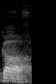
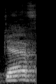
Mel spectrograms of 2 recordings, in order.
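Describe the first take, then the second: First: The vowel is a pure open 'aa' sound. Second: The vowel is tilted toward an 'ay' sound. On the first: The speaker calls it right. "ये काफ है" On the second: The speaker calls it wrong. "ये कैफ नहीं है"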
